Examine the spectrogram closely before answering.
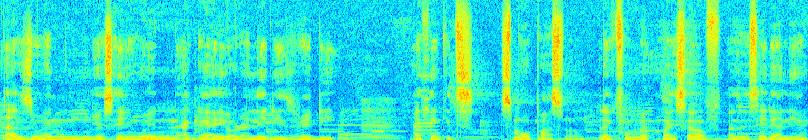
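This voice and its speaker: A man's medium-pitched voice with fairly even intonation at a moderate pace, over music in the background. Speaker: podcast guest. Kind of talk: casual conversational.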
